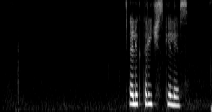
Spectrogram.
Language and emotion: Russian, neutral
